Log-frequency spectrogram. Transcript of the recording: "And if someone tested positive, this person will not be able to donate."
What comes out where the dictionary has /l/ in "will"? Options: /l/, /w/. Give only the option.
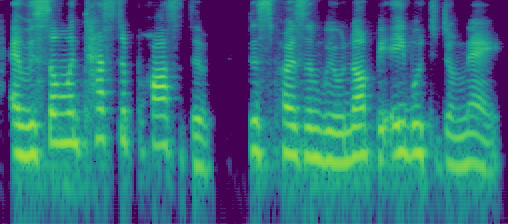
/w/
